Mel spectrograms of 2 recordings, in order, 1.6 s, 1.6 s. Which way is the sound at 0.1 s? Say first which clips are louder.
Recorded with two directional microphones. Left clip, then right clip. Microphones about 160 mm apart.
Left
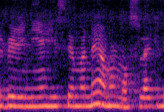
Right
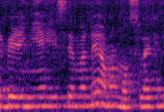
Left 2 dB; 50° left (ahead or behind).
